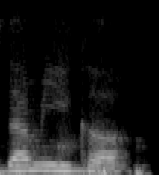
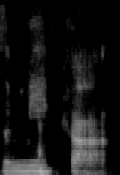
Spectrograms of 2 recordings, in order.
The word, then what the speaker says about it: Damika: All right, so I'm asking Damika or Damikia. I'm not sure. How is your name pronounced, darling? Miss Damika. All right, Damika.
